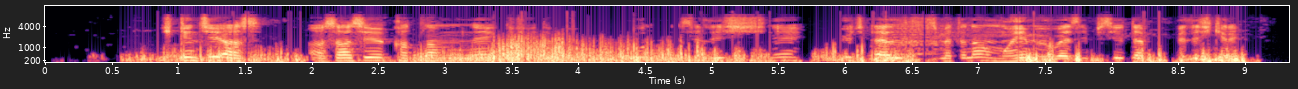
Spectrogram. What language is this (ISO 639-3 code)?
uig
